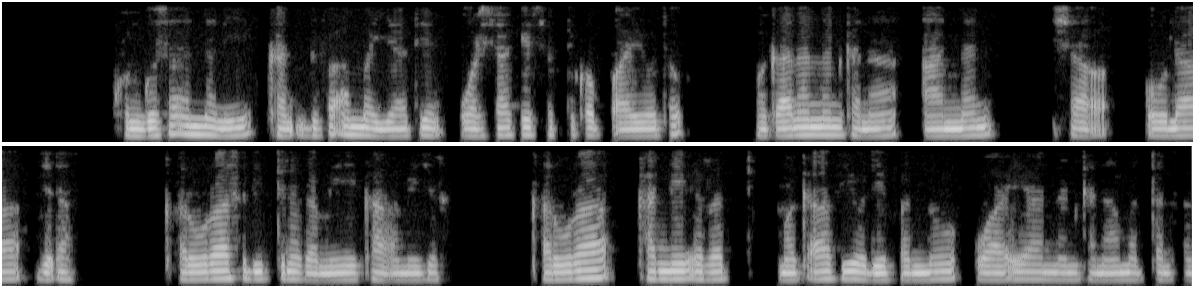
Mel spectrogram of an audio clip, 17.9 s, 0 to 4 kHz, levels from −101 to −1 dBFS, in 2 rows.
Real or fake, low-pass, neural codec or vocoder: real; 3.6 kHz; none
